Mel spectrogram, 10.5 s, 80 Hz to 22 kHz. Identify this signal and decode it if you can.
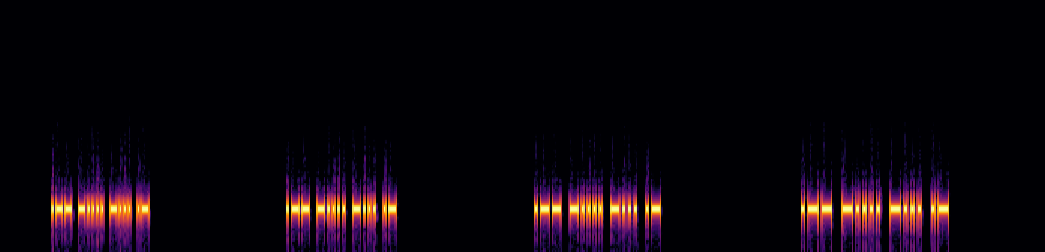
Morse code, heard as a keyed tone, about 45 wpm, 700 Hz. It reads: W6BA W6BA W6BA W6BA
